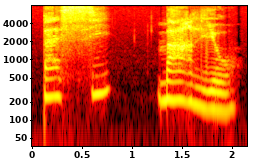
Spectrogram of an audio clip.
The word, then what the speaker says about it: Passy-Marliot: Passy, A-I, right? Passy. And next, Marliot, Marliot, Lio, and it's shortened, Lio. Again, let's take a good breath before even the smallest one because it just helps. Lio, and Marliot, good breath. Marliot. So as a whole, together, ensemble. Passy-Marliot. Encore, again, together. Passy-Marliot.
